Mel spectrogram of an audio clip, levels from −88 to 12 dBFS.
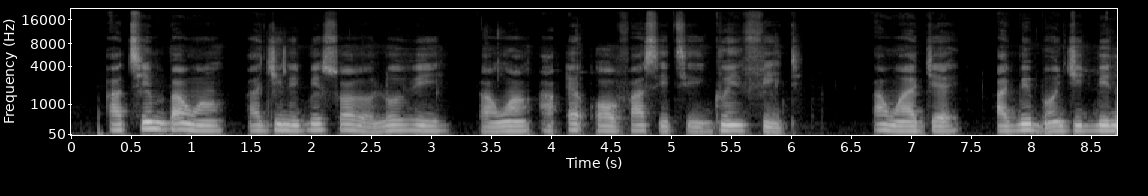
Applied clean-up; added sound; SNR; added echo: neural mask model RNNoise.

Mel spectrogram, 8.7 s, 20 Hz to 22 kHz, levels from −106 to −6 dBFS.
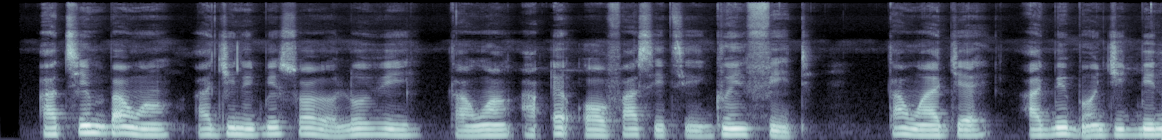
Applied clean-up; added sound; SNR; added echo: none; none; none; none.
